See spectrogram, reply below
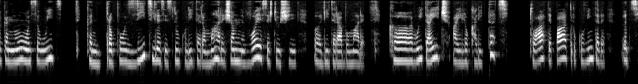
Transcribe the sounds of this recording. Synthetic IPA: kənuosəujit̪sʲ | kɨnpɾo̞pʰo̞zit̪siːle̞sest̪lukɾulit̪e̞ɾəmaɾe̞ʃiamne̞vo̞je̞səʃt̪iwʃilit̪e̞ɾabəmaɾe̞ | kʰəujt̪ait͡ʃʲajlo̞kalit̪ət̪sʲ | t̪oat̪e̞pat̪ɾukuvint̪e̞le̞ | ɨt̪sʲ

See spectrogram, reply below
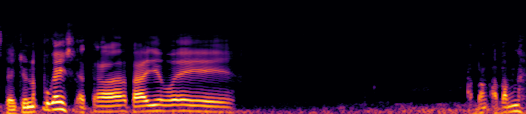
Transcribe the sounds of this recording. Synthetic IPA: t̪at͡ʃunapuɡaisat̪at̪ajoe | abaŋa̰baŋna

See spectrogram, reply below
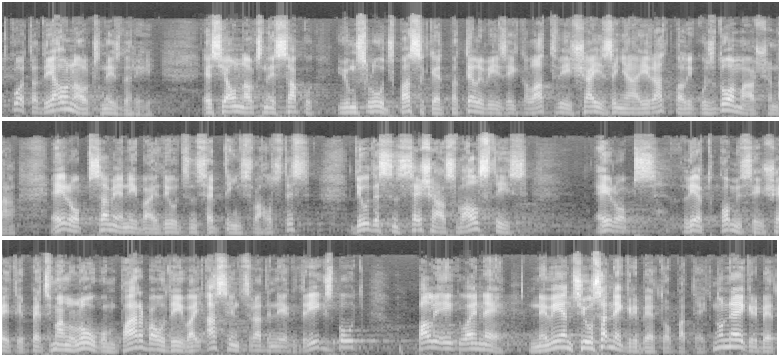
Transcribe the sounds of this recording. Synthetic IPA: bet̪̚kuɔt̪ad̪jawnalˠksnizd̪a̰ɾḭːj | esjawnalˠksnɛsːaku | jumslˠuːd̪zʊ̥pasakɛːt̪̚pat̪elɛvʲiːzijkalˠat̪vijʃajziɲaːiɾat̪̚palˠikusd̪uɔma̰ːʃana̰ː | ɛjɾɔːpsːaviɛniːbaːiɾd̪iwd̪esnt̪sep̚ʲt̪iɲsʋa̰lˠst̪is | d̪iwd̪esn̩t̪seʃaːsvalˠst̪iːs | ɛjɾɔːps | lʲiɛt̪u̥kɔmisijʃɛjt̪iɾpeːt̪smanulˠuːɡumpaːɾbawd̪iːvajʔasint̪sɾad̪ʲiniɛkd̪ɾiːksbuːt̪ | paliːɡvajnɛ | nɛviɛnsjuːsanɛɡɾibɛːt̪ːuɔpat̪ɛ̰jk̚t̪nunɛɡɾibɛːt̪

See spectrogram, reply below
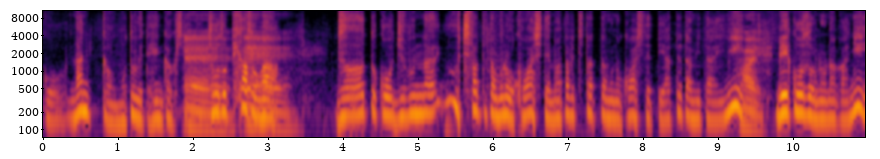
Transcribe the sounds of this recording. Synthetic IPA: ko̞ːnaɲ̟ikao̞mo̞t̪o̞me̞t̪e̞hẽ̞ŋkakɯ̟̥ɕi̥t̪et͡ɕo̞ːd̪o̞pʲi̥kaso̞ɡa | d͡zɨːt̪ːo̞ko̞ːd͡ʑɨbɯ̟̃nɡaɯ̟t͡ɕi̥t̪at̪̬ːe̞t̪amo̞noːko̞βaɕi̥t̪e̞mat̪aɯ̟t͡ɕi̥t̪at̪ːet̪amo̞no̞ːko̞aɕi̥t̪e̞t̪ːe̞jat̪ːe̞t̪amʲit̪aiɲ̟iɾe̞ːko̞ːzo̞ːno̞nakaɲ̟i

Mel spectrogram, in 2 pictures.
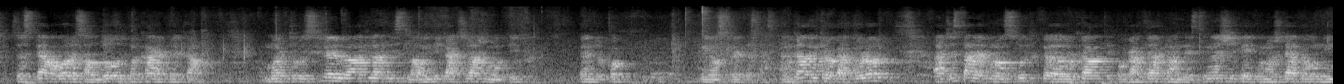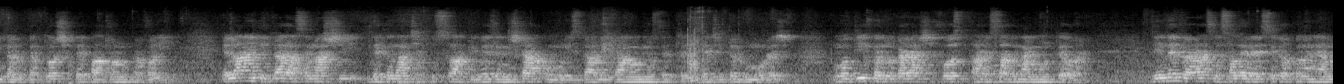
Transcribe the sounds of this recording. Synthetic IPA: səst̪eaooɾəsawd̪o̞wəd̪upəkaɾe̞pleka̰w | mərt̪uɾisiɾeluat̪lad̪islaoind̪ikəat͡ʃe̞laʃmo̞t̪iv | pent̪ɾukopː | inoseɾekəsea̰st̪aɨŋkazɾuint̪ɾeoɡat̪uɾlor | at͡ʃe̞st̪aɾe̞kuno̞skut̪kəlukɾaɨnt̪ipo̞ɡɾafijakland̪e̞st̪inəʃikəjkuno̞ʃt̪eape̞und̪int̪ɾe̞lukət̪o̞rʲʃi̥pe̞pat̪ɾo̞npɾəvəlḭt̪ | je̞laind̪ikat̪d̪easemenʲaʃid̪e̞kɨnd̪aɨnt͡ʃe̞put̪səak̚t̪ive̞ze̞miʃkaɾeako̞munist̪əad̪ikaɨnominosut̪et̪ɾejze̞t͡ʃint̪ed̪umuɾeʃtʲ | mo̞t̪ivpe̞nt̪ɾukaɾeaʃi̥fo̞st̪aɾe̞sat̪̚d̪e̞majmult̪e̞o̞̰rʲ | d̪ind̪e̞klaɾat̪silesaleɾeesekəpɨnənan

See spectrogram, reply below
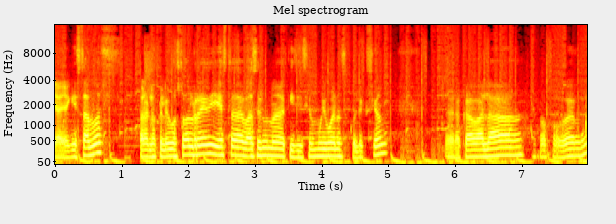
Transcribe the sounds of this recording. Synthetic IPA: ja̰jakie̞st̪amo̞s | paɾalo̞ske̞le̞ɣust̪o̞alreðie̞st̪aβase̞ɾunaːkkisisjo̞nmujβwe̞nasu̥ko̞le̞ksjo̞n | eeɾo̰a̰kaβalaroxo̰βeɾðe

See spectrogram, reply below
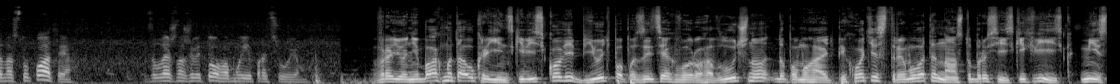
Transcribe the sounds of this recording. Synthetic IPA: nɐst̪ʊpɑt̪ɪ | zɐlˠɛʒnɐʒɛʋʲid̪̚t̪ːɔɦɔmɪipɾɐt͡sʲujemʋrɐjɔnʲibɑxmɔt̪ɐukɾɐjinʲsʲkʲiʋʲijsʲkɔʋʲibʲjutʲpɔpɔzɪt͡sʲijɐxʋɔɾɔɦɐʋlˠut͡ʃnɔd̪ɔpɔmɔɦɑjʊtʲpʲixɔtʲist̪ɾɪmʊʋɐt̪ɪnɑst̪ʊprɔsʲijsʲkɪxʋʲijsʲkmʲist̪

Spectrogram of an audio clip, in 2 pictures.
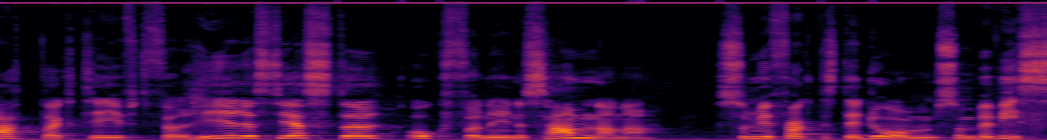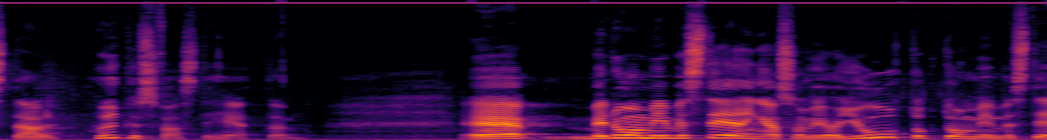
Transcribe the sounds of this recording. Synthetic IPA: at̪ɾakt̪ʰiːft̪fœɾɦyːɾəsjɛst̪əɾʔɔkfœɳyːnəshamna̰ɳa̰ | sɔmjɵfak̚t̪ɪskt̪æɖɔmsɔmbɛvɪst̪aɾɧʉ̟ːkhʉːsfa̰st̪ɪɡɦḛːt̪ə̰n | mɛd̪ɔmɪnvɛst̪eːɾɪŋaʂɔmvɪhaɾjʊʈɔk̚d̪ɔmɪnvɛst̪eː

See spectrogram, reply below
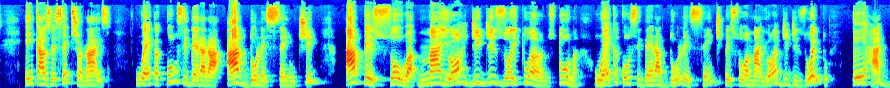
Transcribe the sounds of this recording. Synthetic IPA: ẽj̃kazʊzesepsionajs | ʊɛkɐkõsid̪eɾaɾaad̪olesẽnt͡ʃɪ | ɐpesowɐmajɔɾd͡ʒɪd͡ʒɪzojt̪ʊɐ̃nʊst̪umɐ | ʊɛkɐkõsid̪ɛɾɐad̪olesẽnt͡ʃɪ̥pesowɐmajɔɾd͡ʒɪd͡ʒɪzojt̪ʊ | eha̰d͡ʒ

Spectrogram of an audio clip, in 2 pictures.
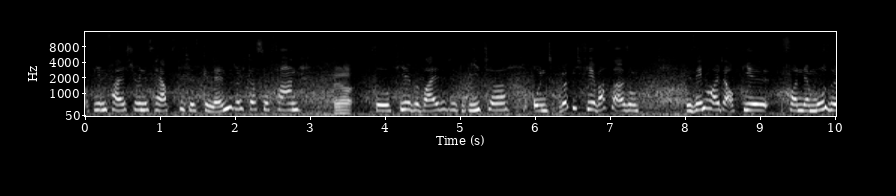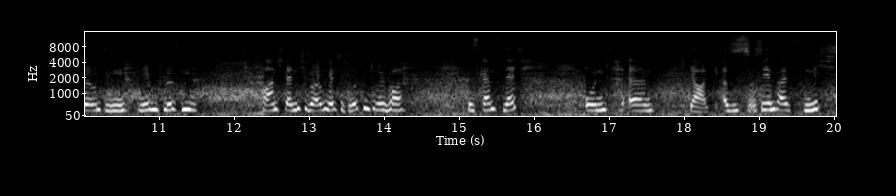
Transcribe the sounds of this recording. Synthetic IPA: ʔaʊfjeːdn̩falʃøːnəshɛɐpstlɪçəsɡ̥əlɛndədʊɐçd̥asv̥iːɐfaːʁən | z̥oːfiːlbəvaldətəɡəbiːtʰəʔʊntv̥ɪɐklɪçfiːlvasɐalzoviːɐzeːənɦɔʏtəaʊxfiːl | fɔndeːɐmʊzl̩ʊnt̚d̥iːzn̩neːbm̩flʏsn̩ | faːʁənʃtɛndɪçʔyːbɐɪɐɡŋ̩tvɛlçəbʁʏkŋ̩dʁyːbɐ | d̥asɪstɡ̥ant͡snɛt | ʔʊntʔɛːjaːʔalzosɪstjeːdn̩falsnɪçt

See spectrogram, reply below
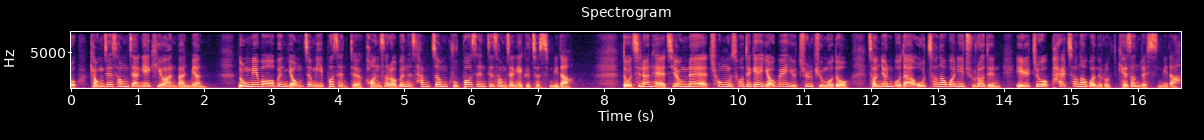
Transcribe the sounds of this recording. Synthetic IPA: okjʌŋd͡ʑe̞sʰʌŋd͡ʑaŋe̞kiʌɦanbanmjʌnː | oŋɲibʌbɯnjʌŋt͡ɕ͈ʌmipʰʌsʰe̞ntʰɯ̰kʌnsʰʌɾʌbɯnsʰamt͡ɕ͈ʌmkupʰʌsʰe̞ntʰɯsʰʌŋd͡ʑaŋe̞kɯt͡ɕʰʌs͈ɯmɲida̰ | t͈ot͡ɕinanɦe̞t͡ɕijʌŋne̞t͡ɕʰoŋsʰodɯɡe̞jʌɡwe̞jut͡ɕʰuɭkjumodot͡ɕʌɲɲʌnbodaʔot͡ɕʰʌnʌɡwʌɲit͡ɕuɾʌdɯn | iɭt͡ɕ͈opʰaɭt͡ɕʰʌnʌɡwʌnɯɾoke̞sʰʌndwe̞s͈ɯmɲḭda̰

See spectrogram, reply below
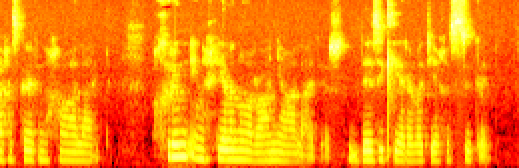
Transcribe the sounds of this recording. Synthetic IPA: χəskrɛjfənχəɦələ̰jt | χrunɛ̰nχiələnoɾɐnjəlɐ̰jdə̰rsdəsdikliəɾəvɐtjəjχəsukɦɛ̰t

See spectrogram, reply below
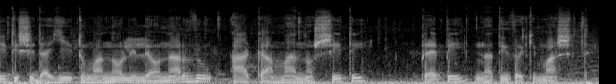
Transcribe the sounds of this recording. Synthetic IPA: it̪isind̪ɐʝit̪umɐno̞lile̞o̞nɐɾðu | ɐkɐmɐno̞sit̪i | pɾe̞pinɐt̪iðo̞cimɐse̥t̪e̥

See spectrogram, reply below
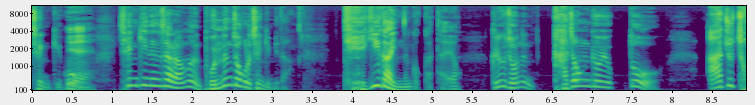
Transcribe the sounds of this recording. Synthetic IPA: t͡ɕʰe̞ŋɡiɡo | t͡ɕʰe̞ŋɡinɯns̬ʰaɾamɯnponːɯŋd͡ʑʌɡɯɾot͡ɕʰe̞ŋɡimɲida̰ | ke̞ɡiɡainːɯnɡʌk͈̚atʰa̰jo̰ | kɯɾiɡot͡ɕʌnɯn | kad͡ʑʌŋɡʲjojuk̚t͈o | ad͡ʑut͡ɕ

